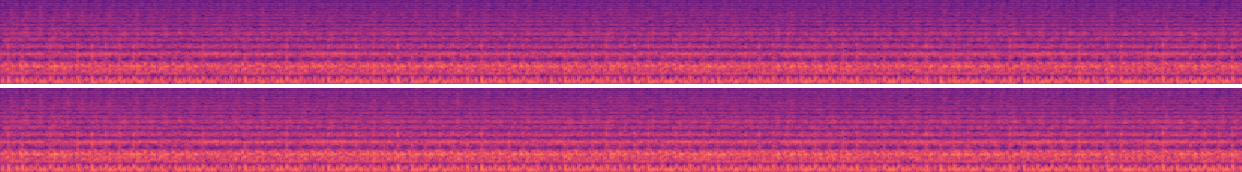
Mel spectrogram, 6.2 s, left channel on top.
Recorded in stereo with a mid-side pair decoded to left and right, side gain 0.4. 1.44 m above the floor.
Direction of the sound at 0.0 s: 10° right.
